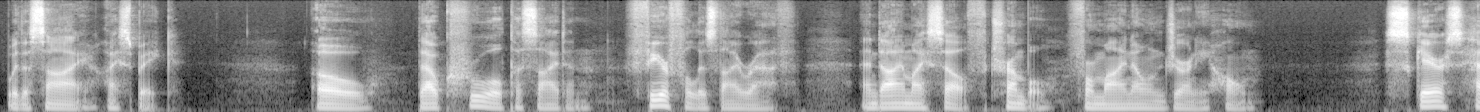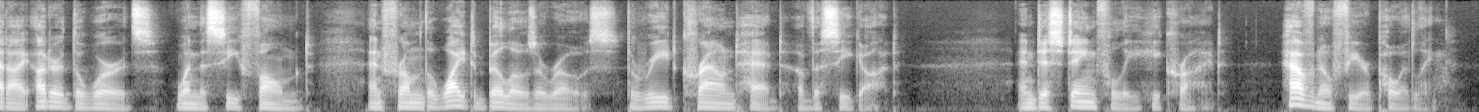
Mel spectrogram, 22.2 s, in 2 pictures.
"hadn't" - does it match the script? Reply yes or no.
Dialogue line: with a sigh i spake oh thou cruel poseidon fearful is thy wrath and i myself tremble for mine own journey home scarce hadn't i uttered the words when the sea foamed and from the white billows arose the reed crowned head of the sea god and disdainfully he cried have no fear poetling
no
